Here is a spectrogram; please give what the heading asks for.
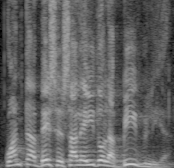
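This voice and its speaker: A man's voice: high-pitched, big pitch swings, a little slow, big-room sound. A male pastor preaching a sermon, scolding and questioning his congregation in a rhetorical style.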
